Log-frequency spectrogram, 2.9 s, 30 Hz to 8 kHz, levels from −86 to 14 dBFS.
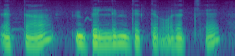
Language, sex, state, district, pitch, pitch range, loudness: Bengali, male, Tripura, Unakoti, 105 Hz, 95-110 Hz, -18 LUFS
